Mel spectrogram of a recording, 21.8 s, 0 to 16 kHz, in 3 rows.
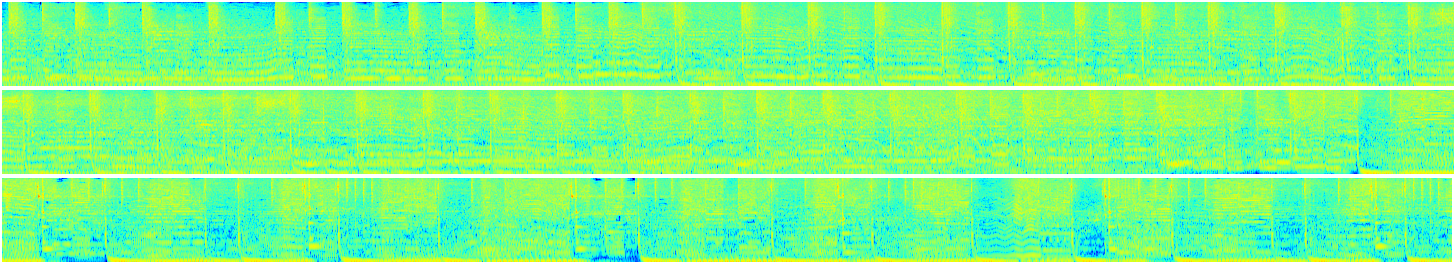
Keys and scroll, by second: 17.0 ctrl+t.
